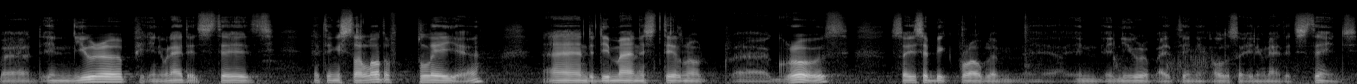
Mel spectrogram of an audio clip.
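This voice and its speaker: A man with an Indonesian accent speaks at a very deep, low pitch and a fairly slow pace. His pitch varies in an ordinary way, while his loudness swings widely. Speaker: telecom executive. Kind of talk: interview. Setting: industry conference. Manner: halting.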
